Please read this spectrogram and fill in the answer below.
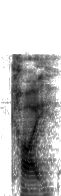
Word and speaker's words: Kai: The guy who did my tattoo was called Kai, pronounced like having a K in front of an I. Kai.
